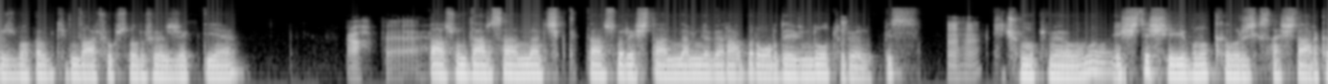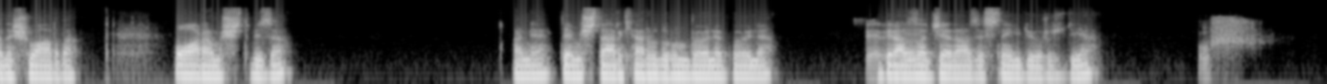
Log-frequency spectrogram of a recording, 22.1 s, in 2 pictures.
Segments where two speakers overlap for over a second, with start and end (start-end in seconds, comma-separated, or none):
none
